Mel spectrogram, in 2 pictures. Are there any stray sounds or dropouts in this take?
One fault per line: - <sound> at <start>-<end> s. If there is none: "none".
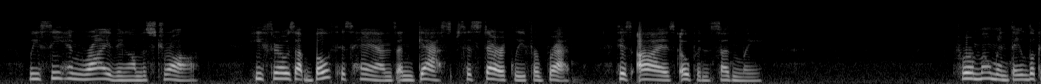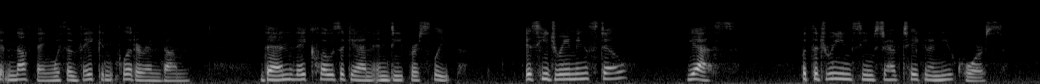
none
